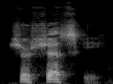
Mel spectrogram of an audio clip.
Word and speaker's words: Krzyzewski: krasinski kashevsky all right how he pronounces it i guess it's called pronounce chershetsky okay again k r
